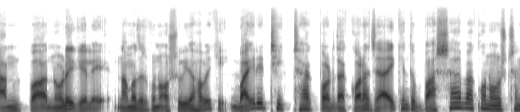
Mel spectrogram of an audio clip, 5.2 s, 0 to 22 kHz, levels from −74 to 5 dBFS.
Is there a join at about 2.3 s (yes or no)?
yes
